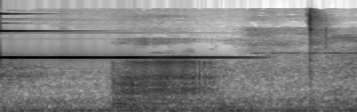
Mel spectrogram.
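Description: A single bright ding, the bell-style sound effect of a subscribe-button animation, ringing out and fading away over about a second and a half.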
